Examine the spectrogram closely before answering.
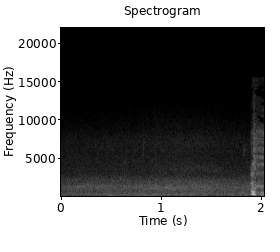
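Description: A single sharp cough from a person who inhaled dust breaks in near the end, fairly loud, after nearly two seconds of steady, quiet background hiss with no talking.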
